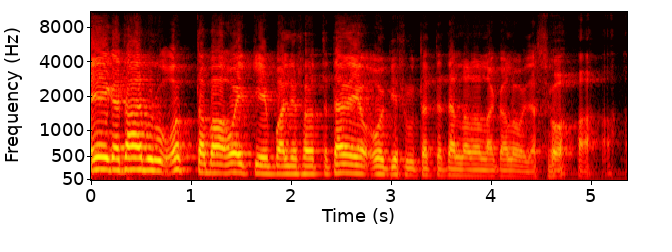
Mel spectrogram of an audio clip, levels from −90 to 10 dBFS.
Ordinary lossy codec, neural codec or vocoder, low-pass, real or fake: none; none; none; real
